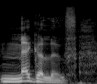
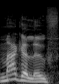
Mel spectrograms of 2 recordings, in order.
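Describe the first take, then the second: First: The first vowel sounds like 'met'. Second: The first vowel sounds like 'cat'. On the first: This is how the singer says it in the song. "but he pronounces it Megaloof" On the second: This is the usual way to say the place name. "you pronounce it Magaloof"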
